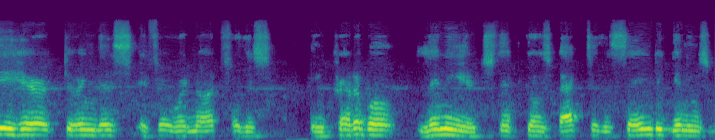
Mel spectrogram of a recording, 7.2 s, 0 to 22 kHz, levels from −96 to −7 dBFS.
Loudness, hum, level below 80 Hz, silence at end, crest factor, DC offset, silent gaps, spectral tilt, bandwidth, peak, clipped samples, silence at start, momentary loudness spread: -23 LUFS; none; -62 dBFS; 0 s; 16 dB; under 0.1%; none; -6.5 dB/octave; 10.5 kHz; -6 dBFS; under 0.1%; 0 s; 13 LU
